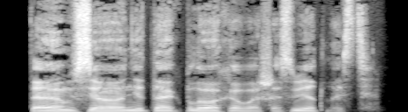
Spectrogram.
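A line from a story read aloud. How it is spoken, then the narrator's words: Still displeased tone. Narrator (Russian): все еще недовольным тоном произнес Аршавин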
